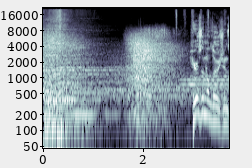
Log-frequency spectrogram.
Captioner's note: light beam swishing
